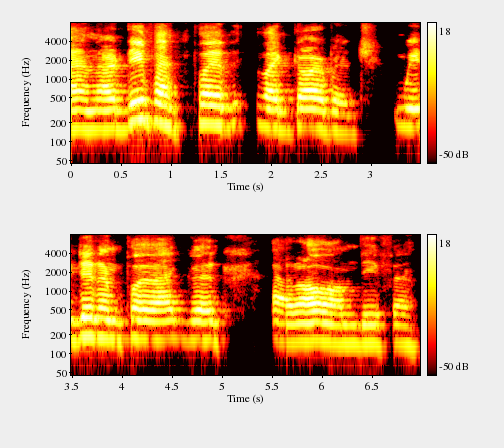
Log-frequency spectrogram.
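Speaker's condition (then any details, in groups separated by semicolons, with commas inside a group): Cerebral palsy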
